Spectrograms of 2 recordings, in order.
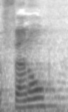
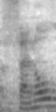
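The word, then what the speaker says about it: phenyl: what's the other substituent except that pronunciation also I'd call it fennel but that's okay we have a fenel we have an amount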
